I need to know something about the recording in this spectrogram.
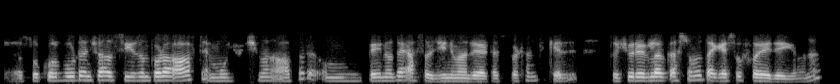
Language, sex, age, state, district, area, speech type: Kashmiri, male, 30-45, Jammu and Kashmir, Shopian, rural, conversation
